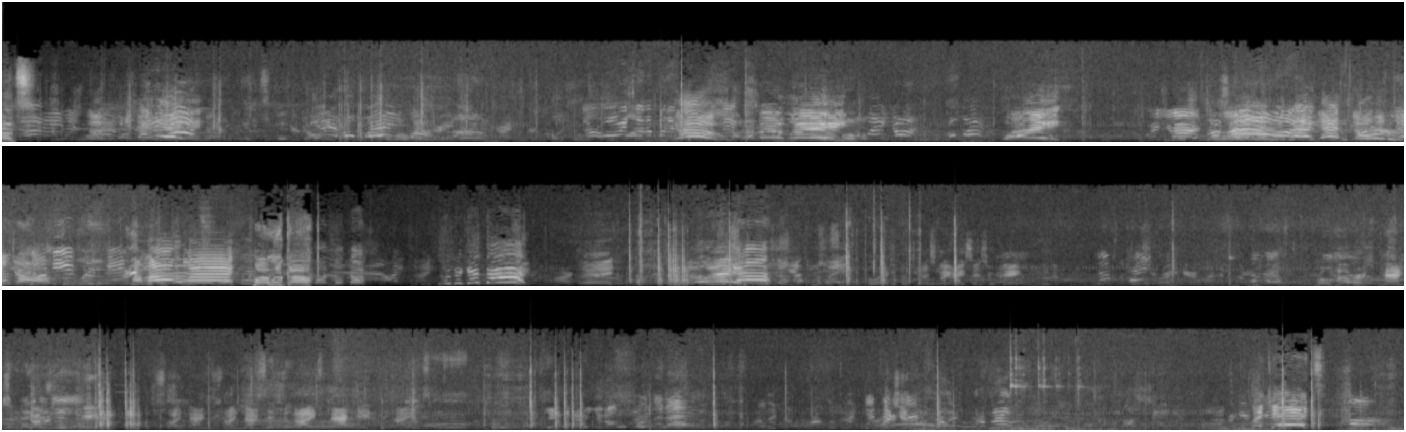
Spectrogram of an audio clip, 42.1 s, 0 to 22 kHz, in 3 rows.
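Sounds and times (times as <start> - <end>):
spectators and players shouting: 0.0 - 42.0
long drawn-out shout: 11.7 - 17.1.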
